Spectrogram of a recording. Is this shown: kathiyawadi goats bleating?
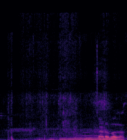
yes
